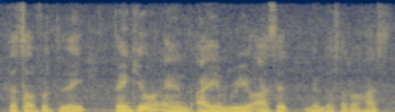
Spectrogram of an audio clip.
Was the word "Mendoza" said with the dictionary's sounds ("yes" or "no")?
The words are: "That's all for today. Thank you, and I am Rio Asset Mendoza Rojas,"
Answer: no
